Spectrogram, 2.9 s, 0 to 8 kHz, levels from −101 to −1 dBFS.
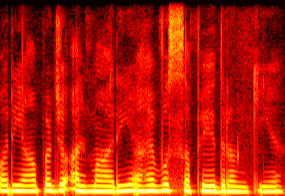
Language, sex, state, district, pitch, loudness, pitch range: Hindi, female, Chhattisgarh, Sukma, 220 Hz, -13 LUFS, 210-230 Hz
